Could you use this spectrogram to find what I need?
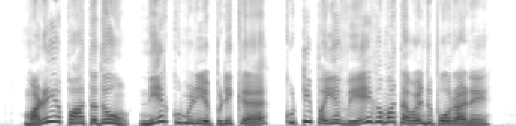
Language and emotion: Tamil, surprised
